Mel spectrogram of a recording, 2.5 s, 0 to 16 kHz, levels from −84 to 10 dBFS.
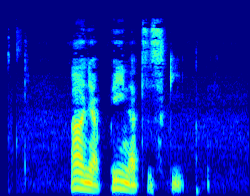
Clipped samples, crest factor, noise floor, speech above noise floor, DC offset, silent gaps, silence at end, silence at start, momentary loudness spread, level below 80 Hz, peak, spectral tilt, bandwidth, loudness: under 0.1%; 22 dB; -59 dBFS; 33 dB; under 0.1%; none; 0.7 s; 0.7 s; 13 LU; -72 dBFS; -6 dBFS; -4 dB/octave; 11.5 kHz; -26 LUFS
